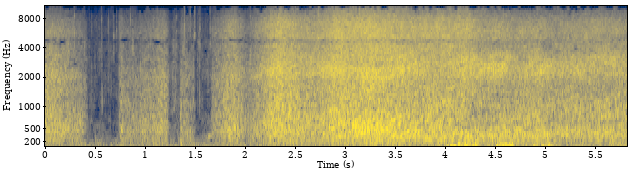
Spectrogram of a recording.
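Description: A plastic sled scraping and hissing as it slides over snow. A few crunches come first, then a steady rushing noise sets in about two seconds in.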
